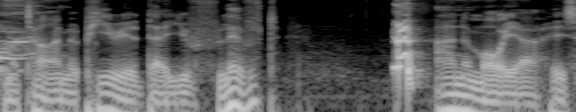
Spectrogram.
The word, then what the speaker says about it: Anemoia: Anemoia is how to pronounce it.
